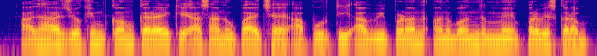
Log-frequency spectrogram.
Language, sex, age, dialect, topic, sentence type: Maithili, male, 51-55, Eastern / Thethi, banking, statement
